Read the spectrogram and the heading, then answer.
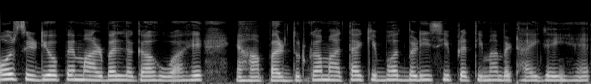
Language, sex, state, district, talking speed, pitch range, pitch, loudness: Hindi, female, Delhi, New Delhi, 195 wpm, 190-210 Hz, 200 Hz, -17 LUFS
